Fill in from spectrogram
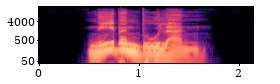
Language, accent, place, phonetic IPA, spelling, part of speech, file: German, Germany, Berlin, [ˈneːbn̩ˌbuːlɐn], Nebenbuhlern, noun, De-Nebenbuhlern.ogg
- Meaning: dative plural of Nebenbuhler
